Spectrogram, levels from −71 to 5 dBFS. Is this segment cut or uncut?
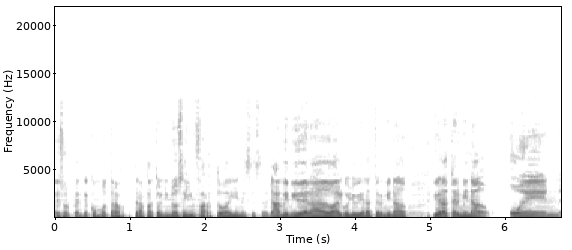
uncut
